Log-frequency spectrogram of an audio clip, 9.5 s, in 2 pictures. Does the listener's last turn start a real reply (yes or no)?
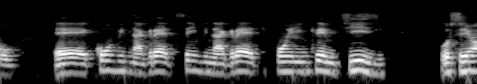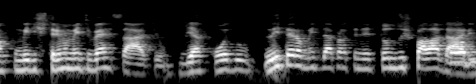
yes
